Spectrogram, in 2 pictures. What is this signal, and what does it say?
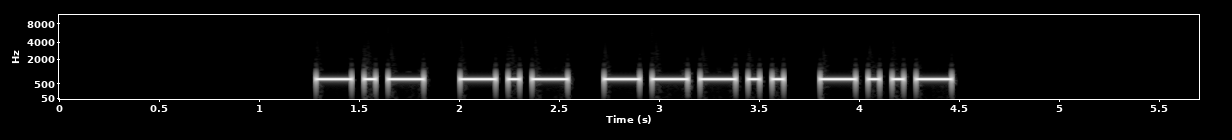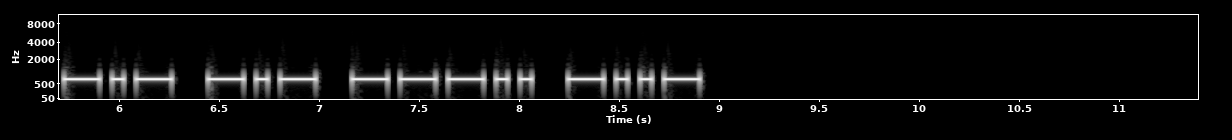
Morse code, heard as a keyed tone, about 20 wpm, 700 Hz. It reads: KK8X KK8X
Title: USA Call Signs - 4 Characters - Repeated 2x - 20wpm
